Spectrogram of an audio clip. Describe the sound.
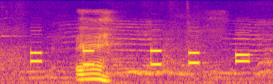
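Telephone keypad tones as a number is dialed: four short, bright two-tone beeps at an uneven pace, with a brief burst of voice after the first beep.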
